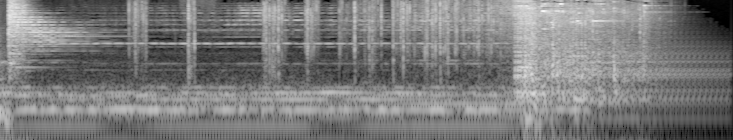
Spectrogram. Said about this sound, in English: The other's parry was almost lazy. When the blades touched, the steel shattered.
